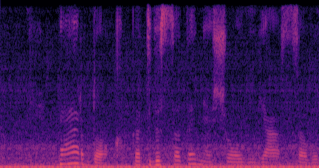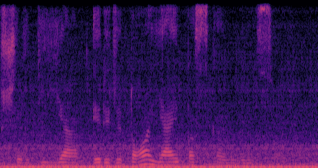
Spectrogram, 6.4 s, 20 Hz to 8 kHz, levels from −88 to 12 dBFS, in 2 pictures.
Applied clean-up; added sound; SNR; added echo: none; Bus; -4 dB; none.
